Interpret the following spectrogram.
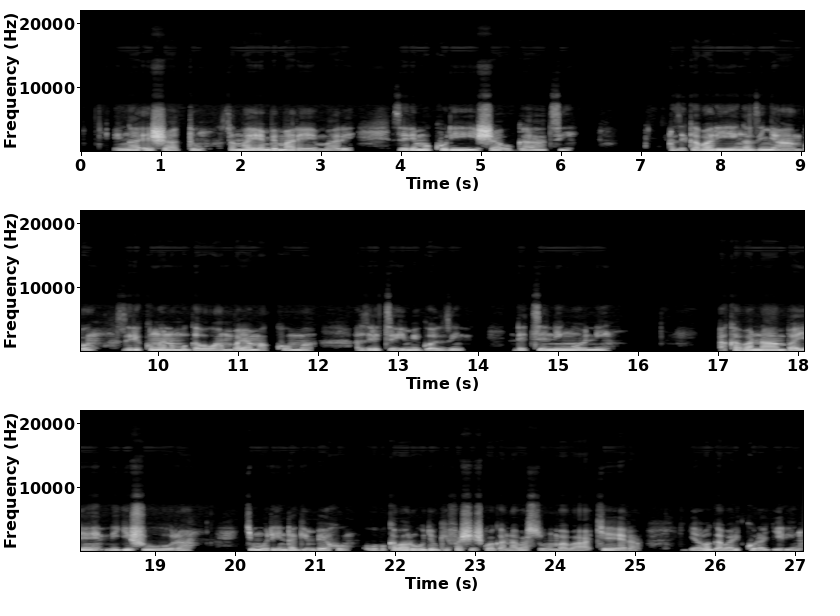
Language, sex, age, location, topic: Kinyarwanda, male, 18-24, Musanze, government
